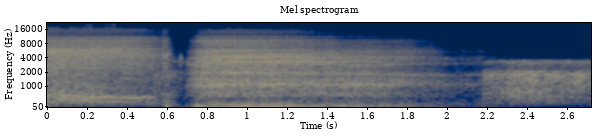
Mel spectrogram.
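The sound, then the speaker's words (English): Heavy, noisy breathing into a phone, with a sharp snorting inhale, a brief pause, then another long rasping breath, loud with no talking. “Yes, breathe.”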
